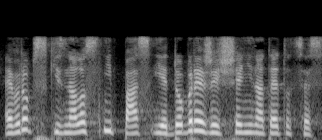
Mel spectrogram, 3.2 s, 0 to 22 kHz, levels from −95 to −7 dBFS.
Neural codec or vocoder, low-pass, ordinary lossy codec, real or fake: codec, 16 kHz in and 24 kHz out, 1 kbps, XY-Tokenizer; 7.2 kHz; none; fake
